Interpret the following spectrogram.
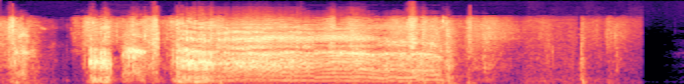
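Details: A wolverine gives a harsh, raspy growl lasting about two seconds, with a few shorter snarling bursts before and after, sounding mean, as if it would gnaw your leg off.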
